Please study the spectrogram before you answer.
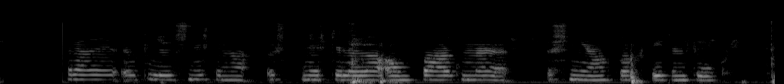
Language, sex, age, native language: Icelandic, male, 11, Polish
